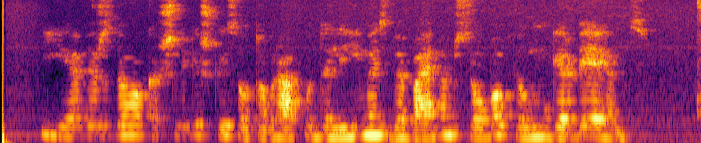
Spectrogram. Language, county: Lithuanian, Vilnius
